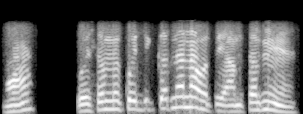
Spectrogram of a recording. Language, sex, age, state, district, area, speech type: Maithili, male, 18-30, Bihar, Muzaffarpur, rural, conversation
